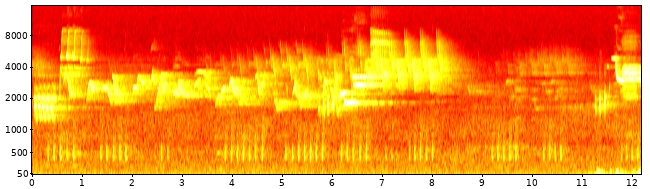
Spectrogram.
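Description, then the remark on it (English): A rose-breasted grosbeak sings in a forest, a long, rich, warbling song of rapid sweet phrases, fairly close, with a faint rhythmic insect-like buzzing in the background. “The rose-breasted grosbeak I heard earlier is now much closer. Such a musical song from one of our most colorful singers.”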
